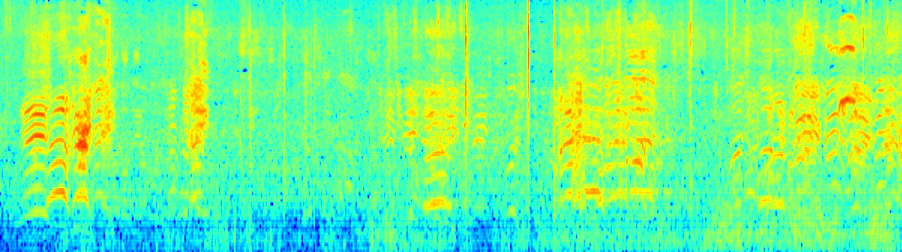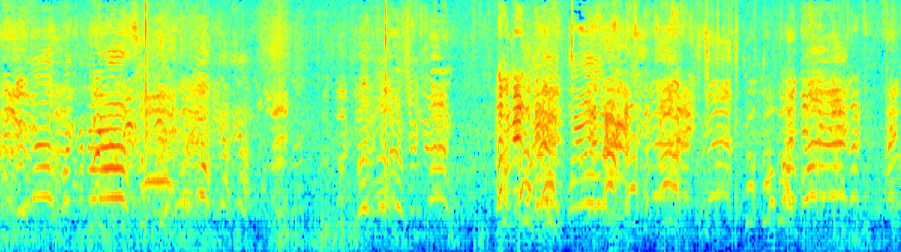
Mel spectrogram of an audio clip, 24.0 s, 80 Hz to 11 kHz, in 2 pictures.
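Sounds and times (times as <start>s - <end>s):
people shouting and calling: 0.3s - 2.8s, 4.6s - 24.0s
wind noise on microphone: 1.4s - 18.8s.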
